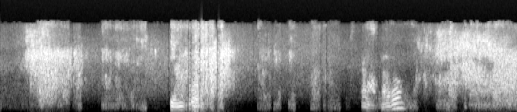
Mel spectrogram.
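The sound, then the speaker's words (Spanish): Soft, steady washes of calm seawater lapping at the shore in the early morning, rising and falling in gentle hissy swells, with a man briefly speaking between them. “El mar está calmado.”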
